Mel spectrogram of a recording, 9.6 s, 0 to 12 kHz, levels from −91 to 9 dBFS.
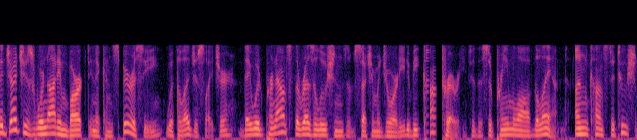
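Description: Speech carried over G.711 telephone coding, so a spectrogram shows nothing above 4 kHz. From 6.40 to 6.64 s there is packet loss with pitch repetition. About 200 ms goes missing within that 240 ms stretch, the longest gap 140 ms. The receiver loops the last pitch period, giving a held buzz with flat, frozen harmonics, then fades to near-silence before speech cross-fades back.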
